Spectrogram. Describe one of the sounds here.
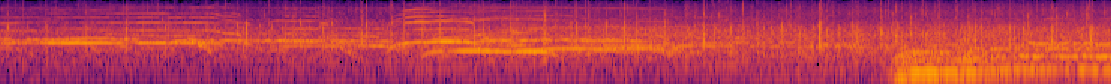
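A crowd cheers loudly.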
